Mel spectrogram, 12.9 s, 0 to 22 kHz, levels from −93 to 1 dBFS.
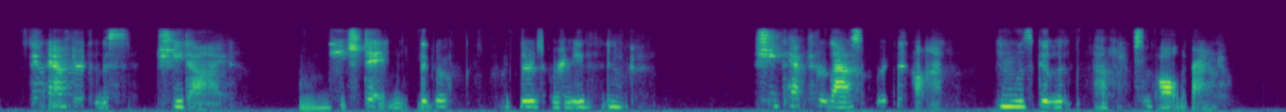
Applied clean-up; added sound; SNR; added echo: neural diffusion model UNIVERSE++.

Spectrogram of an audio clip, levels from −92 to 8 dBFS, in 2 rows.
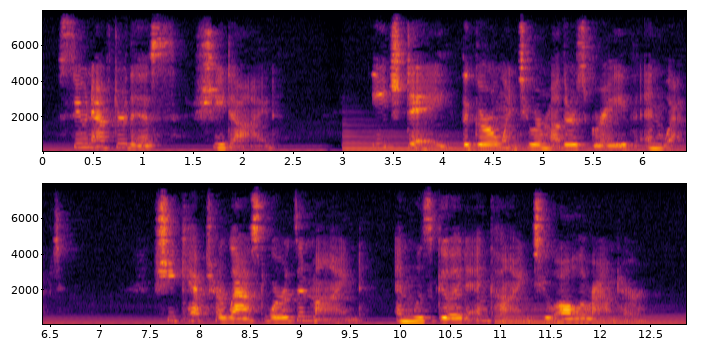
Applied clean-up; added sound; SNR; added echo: none; Guitar; 17 dB; none.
